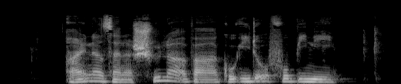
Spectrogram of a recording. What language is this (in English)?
German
